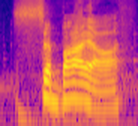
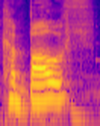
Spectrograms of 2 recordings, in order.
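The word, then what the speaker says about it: C'baoth: in the comments that is how Timothy Zan pronounces is joris Sao Sao it's not kabo look it up it's like SEO yeah I I've always said Sao and it looks like Sabo to me but I guess I got to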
